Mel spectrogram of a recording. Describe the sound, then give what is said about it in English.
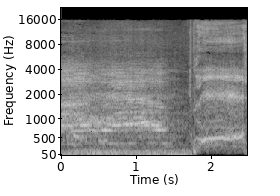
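A bear in the film Annihilation lets out a loud, human-sounding scream, harsh and strained, holding for about two seconds before breaking into a shorter, higher cry. “A bear that screams human.”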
